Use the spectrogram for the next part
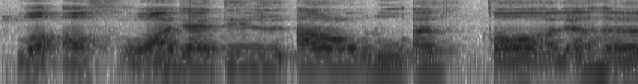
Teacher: خا حروف مستعلیہ میں سے ہے تو پور یعنی موٹا پڑھیں گے۔ را پر زبر ہے تو را کو پور یعنی موٹا پڑھیں گے۔ · را ساکن سے پہلے زبر ہے تو را کو پر پڑھیں گے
